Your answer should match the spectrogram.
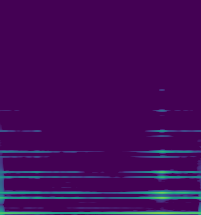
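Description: Synthesized transition sound effect: a steady low electronic tone with a faint high chime-like shimmer, fading and then swelling again near the end.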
